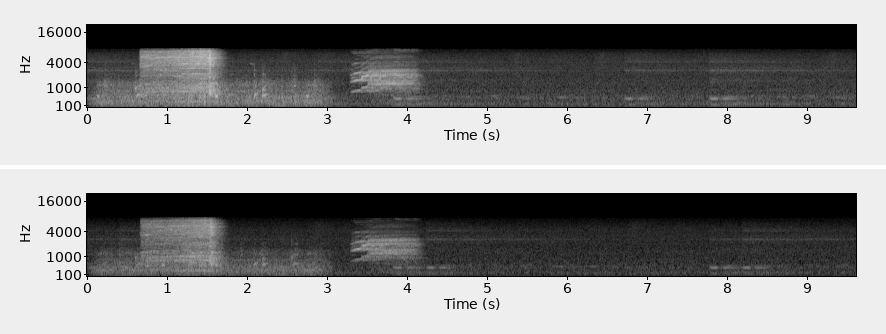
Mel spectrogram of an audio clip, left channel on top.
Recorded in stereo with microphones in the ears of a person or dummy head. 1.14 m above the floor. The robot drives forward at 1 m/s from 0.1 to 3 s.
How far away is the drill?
About 4.5 m.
